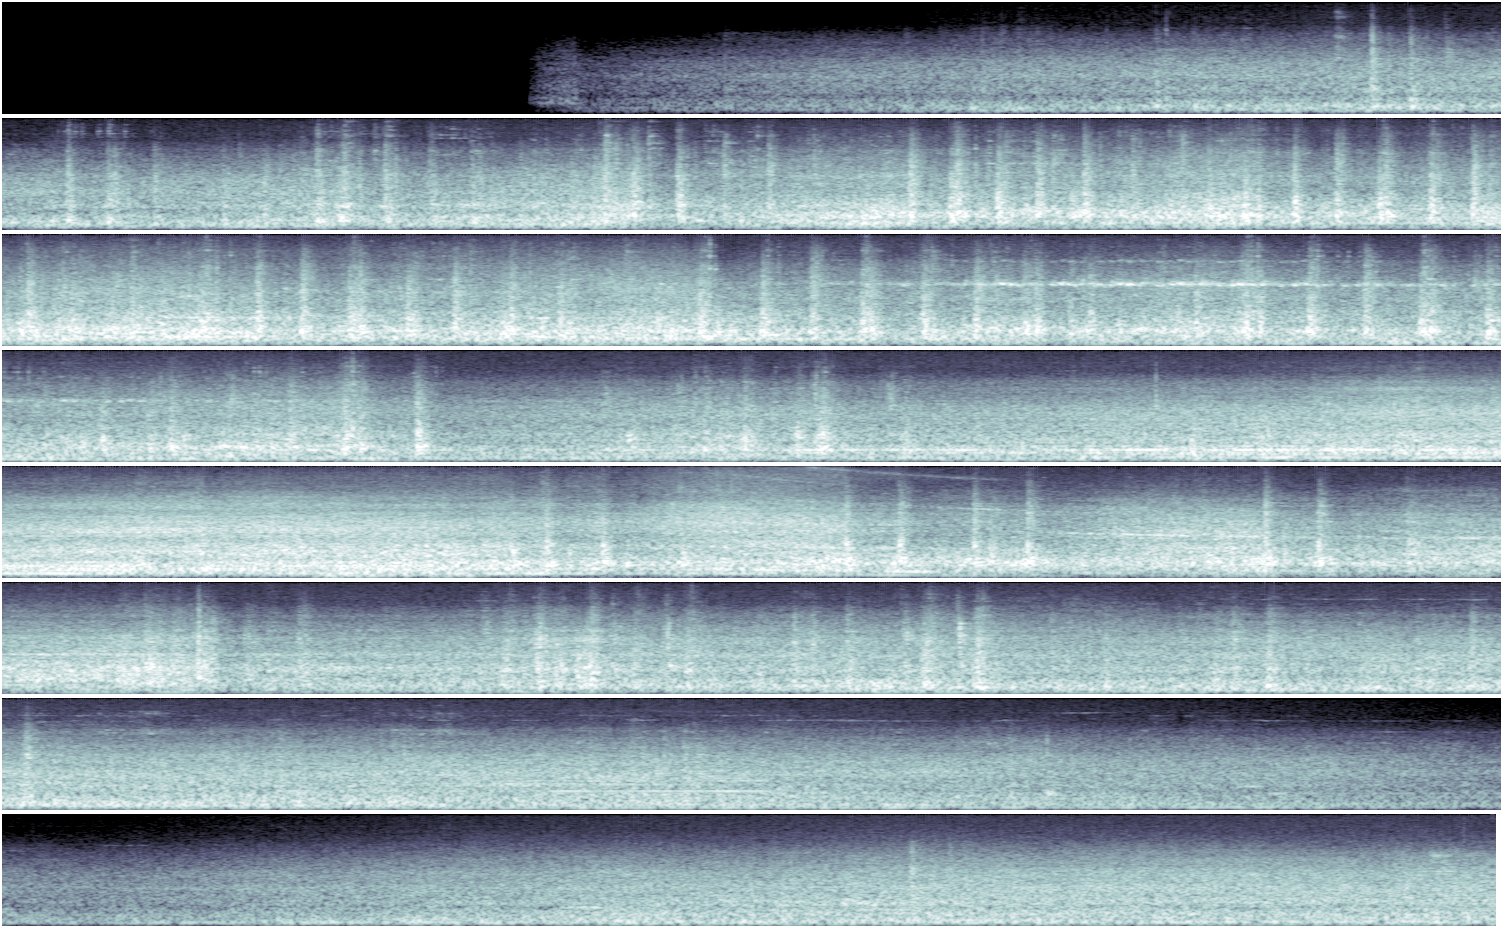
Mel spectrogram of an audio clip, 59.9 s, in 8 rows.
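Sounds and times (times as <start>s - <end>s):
train rumble: 4.5s - 59.9s
wheels clicking over rail joints: 6.7s - 24.8s, 39.8s - 45.4s
high-pitched wheel squeal: 19.2s - 23.3s.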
